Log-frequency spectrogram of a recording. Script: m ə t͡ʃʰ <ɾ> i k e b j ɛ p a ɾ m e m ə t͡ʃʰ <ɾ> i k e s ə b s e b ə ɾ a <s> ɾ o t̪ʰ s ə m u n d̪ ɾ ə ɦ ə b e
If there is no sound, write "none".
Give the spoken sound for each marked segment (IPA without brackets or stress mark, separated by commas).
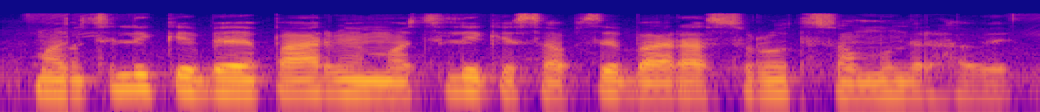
l, l, s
